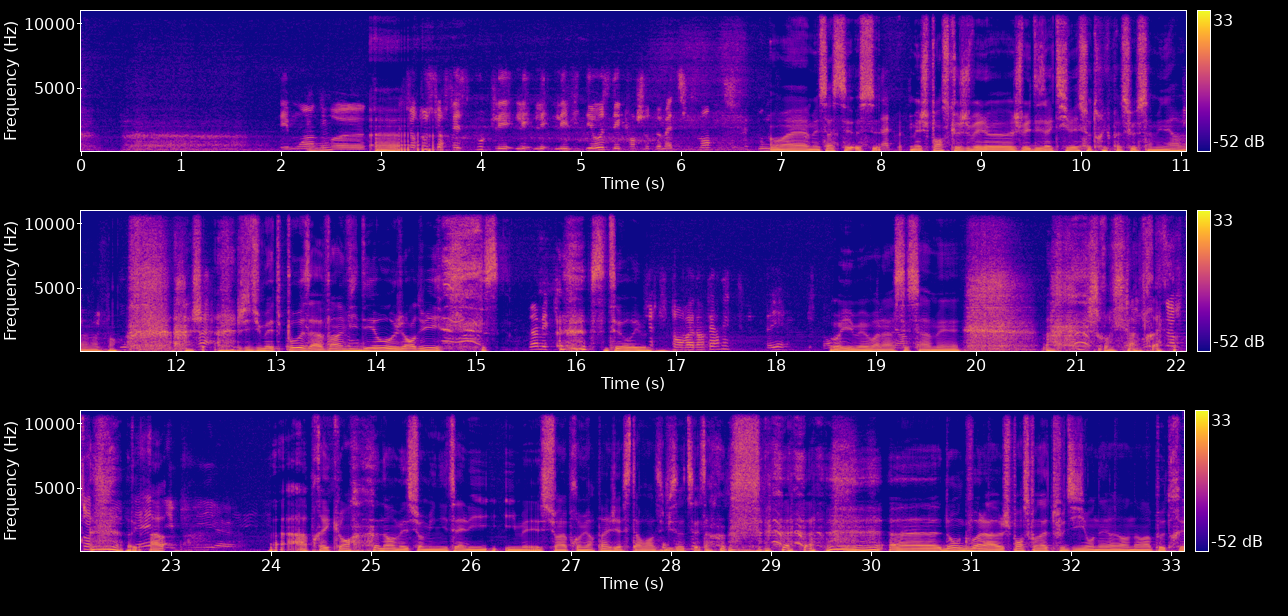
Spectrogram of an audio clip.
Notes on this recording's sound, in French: nous avons eu un gros problème d’enregistrement de ce fait la qualité sonore n’est pas la meilleure qui soit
